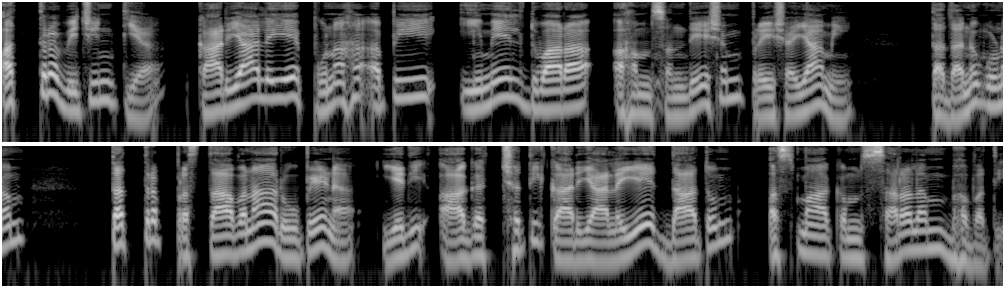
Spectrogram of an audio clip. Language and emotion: Sanskrit, neutral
